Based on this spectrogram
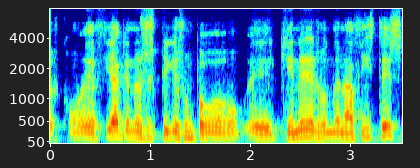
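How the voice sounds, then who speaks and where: At a fairly quick pace, a man talks in a dark, mellow tone with fairly even intonation. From Spain, Gitano community. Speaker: video channel host. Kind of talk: interview.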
